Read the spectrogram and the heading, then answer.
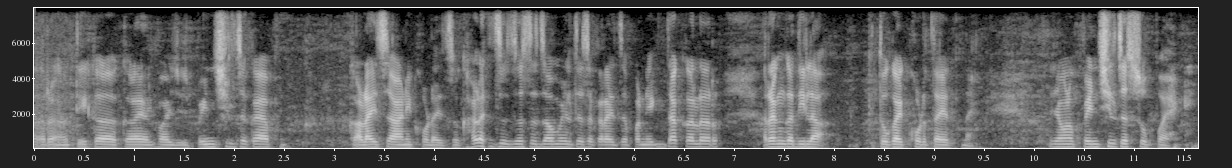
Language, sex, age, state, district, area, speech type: Marathi, female, 45-60, Maharashtra, Nanded, rural, spontaneous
